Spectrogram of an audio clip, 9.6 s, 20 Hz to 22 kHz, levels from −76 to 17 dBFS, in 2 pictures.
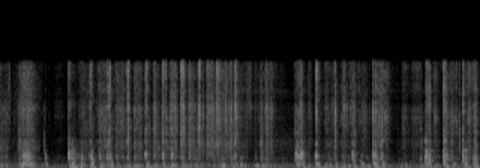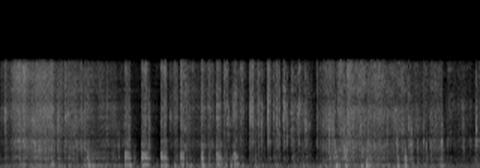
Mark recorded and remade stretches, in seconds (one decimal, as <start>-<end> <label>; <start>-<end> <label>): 0.0-1.4 recorded; 1.4-3.1 remade; 3.1-3.7 recorded; 3.7-7.6 remade; 7.6-9.6 recorded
